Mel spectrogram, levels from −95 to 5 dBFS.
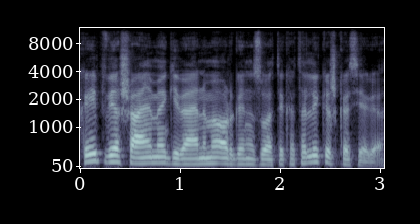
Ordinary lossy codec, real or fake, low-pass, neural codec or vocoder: Opus, 64 kbps; real; 10.8 kHz; none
